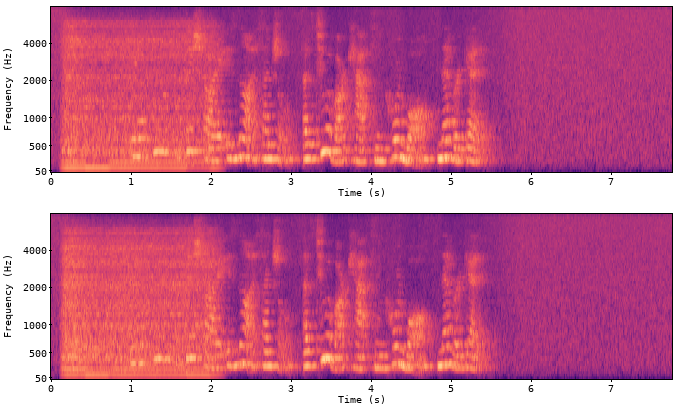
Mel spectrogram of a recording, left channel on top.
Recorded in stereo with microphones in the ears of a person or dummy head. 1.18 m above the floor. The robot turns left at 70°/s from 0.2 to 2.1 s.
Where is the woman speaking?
85° left, 1.6 m; by 5.5 s 5° left, 1.6 m.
